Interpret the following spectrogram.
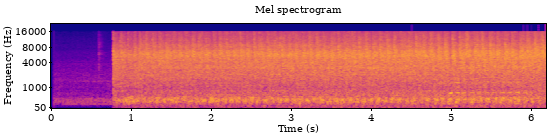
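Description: Loud, dense rapid crackling and popping that starts abruptly about a second in and runs on steadily.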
